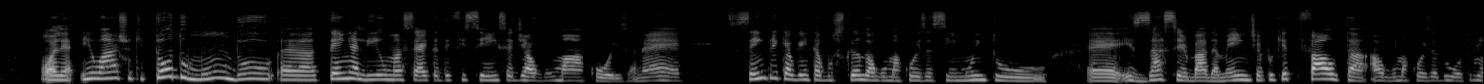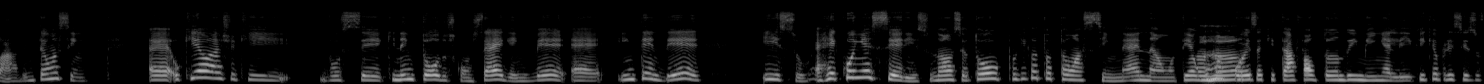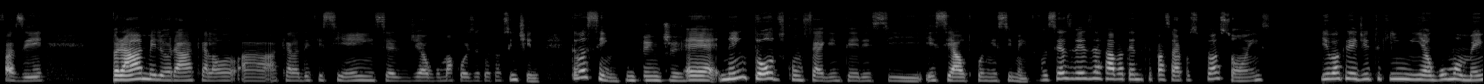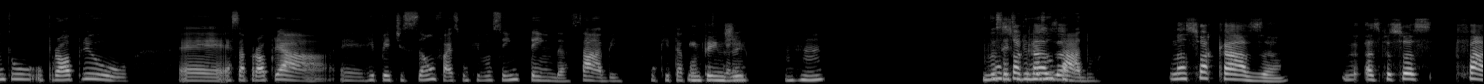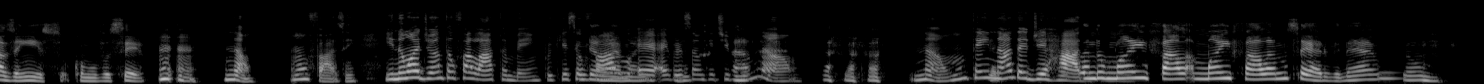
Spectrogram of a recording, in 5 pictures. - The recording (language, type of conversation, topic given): Portuguese, podcast, Como você encaixa o autocuidado na correria do dia a dia?
- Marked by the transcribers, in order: tapping; other background noise; unintelligible speech; laugh; unintelligible speech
